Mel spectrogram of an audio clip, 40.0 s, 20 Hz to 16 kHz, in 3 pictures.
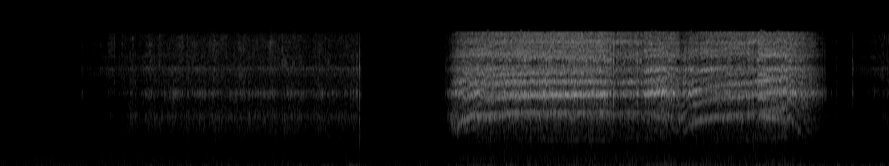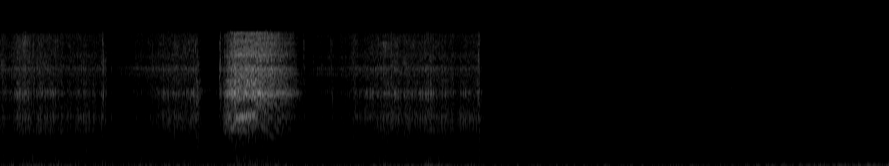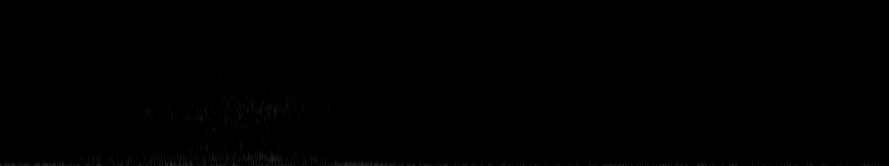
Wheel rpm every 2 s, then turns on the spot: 0, 20, 10, 110, 150, 100, 10, 20, 30, 20, 0, 0, 0, 0, 0, 0, 0, 0, 0, 0.
2-6 12-16 18-20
